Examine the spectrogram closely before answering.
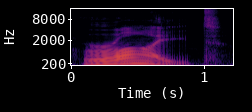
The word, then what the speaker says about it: right: So here this word is right. Right. So here we kept G and H silent as well.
